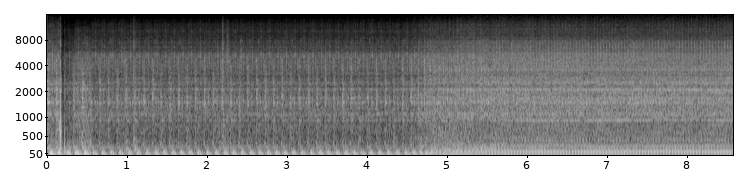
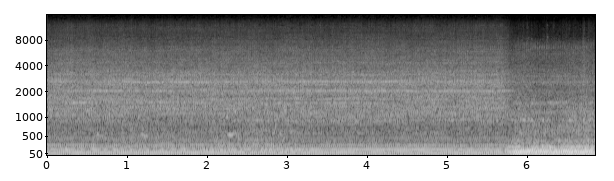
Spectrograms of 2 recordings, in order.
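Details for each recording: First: Bobcat 3400XL (rebadged Polaris Ranger 500), single-cylinder fuel-injected Polaris 500 with 30 psi at idle but only 10–11 psi key-on; in drive, brake-stood at full throttle, it thumps then drones flat without pulling up, starving from a suspected weak fuel pump. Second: Bobcat 3400XL (rebadged Polaris Ranger 500), single-cylinder fuel-injected 500, after rigging a replacement fuel pump giving 40 psi fuel pressure: steady drone deepens cleanly as throttle opens to floor, no stumble or cutout; normal full-throttle pull.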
